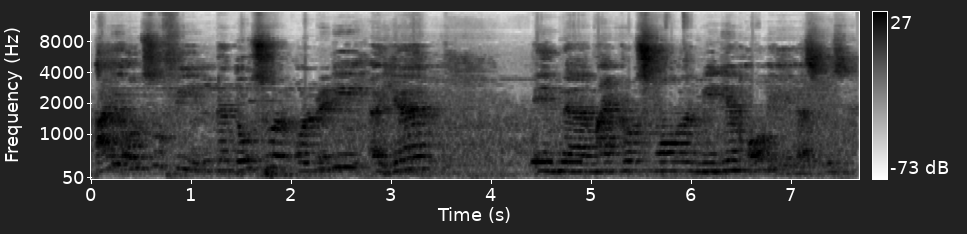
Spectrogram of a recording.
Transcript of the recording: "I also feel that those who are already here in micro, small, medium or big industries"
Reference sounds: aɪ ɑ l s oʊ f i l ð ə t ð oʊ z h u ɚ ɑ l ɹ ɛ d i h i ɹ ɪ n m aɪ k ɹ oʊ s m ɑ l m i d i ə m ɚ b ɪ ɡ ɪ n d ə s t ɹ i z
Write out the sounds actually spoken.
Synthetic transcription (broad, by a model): aɪ ɑ l s oʊ f i l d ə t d oʊ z h u ɚ ɑ l ɹ ɛ d i h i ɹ ɪ n m aɪ k ɹ oʊ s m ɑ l m i d i ə m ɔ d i ɪ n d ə s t ɹ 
